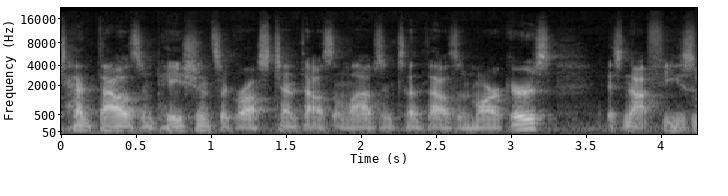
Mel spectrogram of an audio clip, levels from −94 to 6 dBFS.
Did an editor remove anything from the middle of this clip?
no; 0 cuts

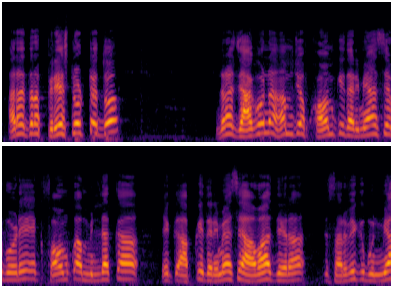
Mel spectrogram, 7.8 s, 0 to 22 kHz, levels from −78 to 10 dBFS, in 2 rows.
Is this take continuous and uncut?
yes; 0 cuts

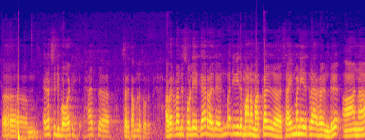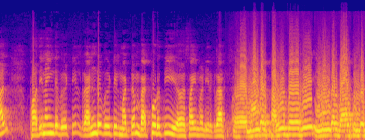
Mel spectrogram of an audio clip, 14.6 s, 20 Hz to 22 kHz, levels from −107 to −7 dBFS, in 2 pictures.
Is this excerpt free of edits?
no; 1 cut; at 11.8 s

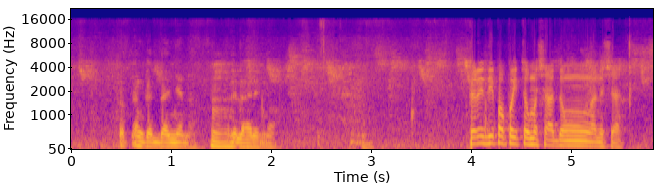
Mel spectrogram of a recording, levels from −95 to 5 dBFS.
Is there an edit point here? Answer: no; 0 cuts

